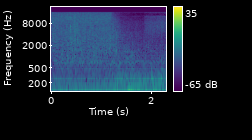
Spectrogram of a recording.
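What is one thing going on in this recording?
Water splashes at the surface as a diver goes under.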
